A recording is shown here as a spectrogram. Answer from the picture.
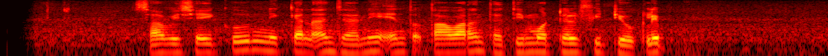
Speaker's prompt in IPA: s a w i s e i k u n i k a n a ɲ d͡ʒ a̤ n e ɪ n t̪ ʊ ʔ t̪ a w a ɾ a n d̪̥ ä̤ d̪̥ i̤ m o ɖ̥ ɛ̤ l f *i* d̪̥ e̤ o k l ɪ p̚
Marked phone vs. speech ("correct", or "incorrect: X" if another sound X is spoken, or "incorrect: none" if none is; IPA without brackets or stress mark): correct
